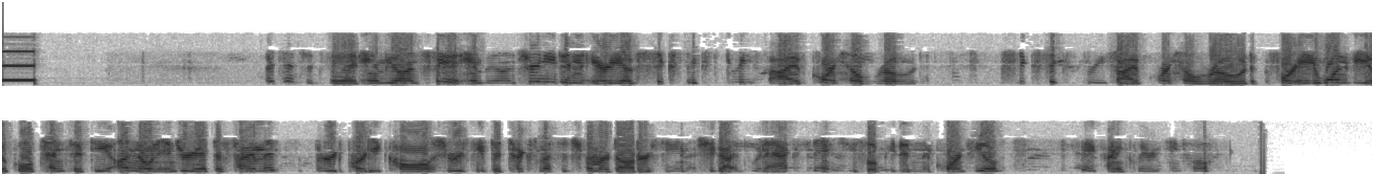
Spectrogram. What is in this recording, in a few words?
Ambulance, dispatch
